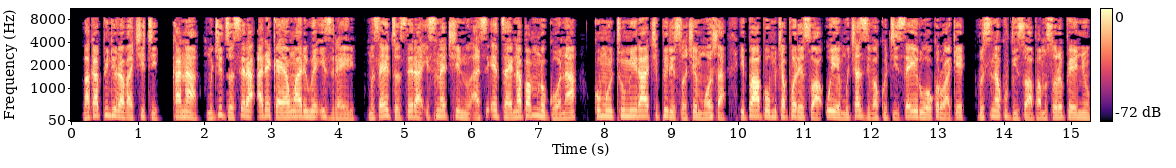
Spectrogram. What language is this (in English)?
Shona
